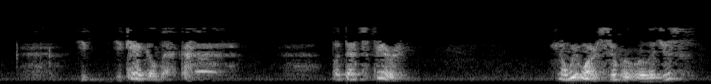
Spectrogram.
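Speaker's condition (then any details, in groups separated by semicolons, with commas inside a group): Tracheotomy; tracheotomy for 4 years, 8 surgeries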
